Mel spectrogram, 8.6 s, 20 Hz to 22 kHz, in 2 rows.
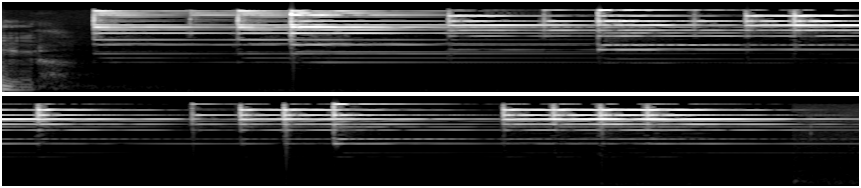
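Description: Sampled orchestral triangle (EastWest Symphonic Orchestra Triangle 1) struck a dozen or more times in an uneven pattern: a light, high, dainty ding whose long ringing tails overlap. The patch has a muted stroke, but it does not cut off notes that are already ringing.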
